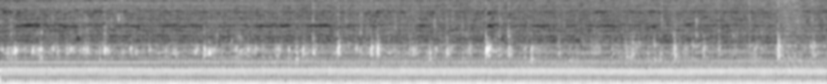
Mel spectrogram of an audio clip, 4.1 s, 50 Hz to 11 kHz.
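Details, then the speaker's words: DeLonghi ECP3420 espresso machine, about a week old, switched on to pull a shot through tamped coffee: steady even pump buzz with a faint trickle of liquid, no surging or rattling; normal pump operation. "Okay, now we're ready. Flick it on. Now look how that flows so nice and smoothly."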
